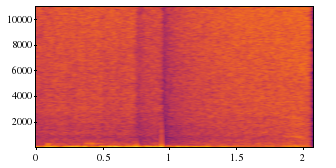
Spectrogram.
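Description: Uneven low rumbling of air buffeting the microphone, over a faint steady hiss, with a light click about a second in.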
